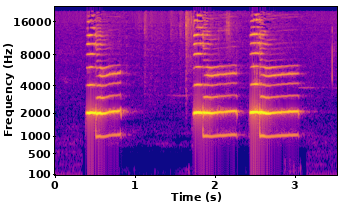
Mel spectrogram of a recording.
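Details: A Blue Jay bobbing its body up and down gives three squeaky-gate calls, a display with territorial and courtship functions; each call is a clear, musical two-note whistle with a rich ringing tone, the last two close together.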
